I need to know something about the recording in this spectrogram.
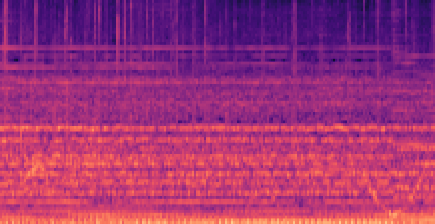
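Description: Music carried by sustained organ chords, held steady, sliding down into a new chord near the end.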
